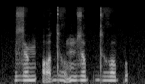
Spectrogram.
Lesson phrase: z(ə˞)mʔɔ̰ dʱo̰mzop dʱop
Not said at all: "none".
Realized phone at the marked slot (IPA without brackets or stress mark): ə˞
